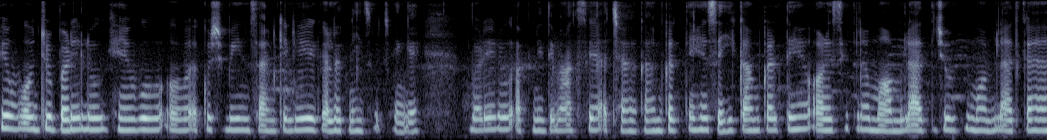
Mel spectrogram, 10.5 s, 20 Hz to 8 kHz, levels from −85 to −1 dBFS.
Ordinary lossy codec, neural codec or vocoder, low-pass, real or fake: none; none; none; real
